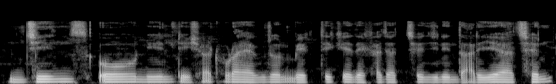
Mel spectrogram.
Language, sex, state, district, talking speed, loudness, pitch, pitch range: Bengali, male, West Bengal, Cooch Behar, 130 wpm, -18 LUFS, 115 Hz, 110-120 Hz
